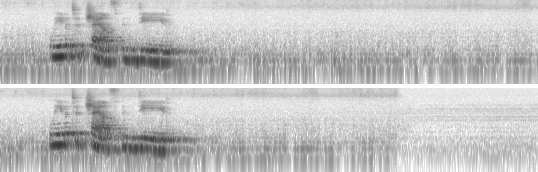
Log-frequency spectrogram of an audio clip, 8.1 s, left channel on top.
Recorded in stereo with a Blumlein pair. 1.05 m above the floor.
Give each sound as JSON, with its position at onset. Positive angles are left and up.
{"t": 0.7, "sound": "a woman speaking", "azimuth_deg": -20, "distance_m": 0.6}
